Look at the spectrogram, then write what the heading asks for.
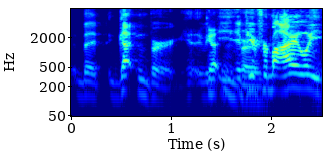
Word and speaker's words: Guttenberg: know good little town of guttenberg right not gutenberg but guttenberg if you're from iowa you got to pronounce it correctly it's guttenberg are there two t's in it uh just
